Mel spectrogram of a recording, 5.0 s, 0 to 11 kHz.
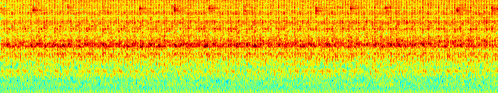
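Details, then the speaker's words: Cummins 6.7 turbo diesel test engine on HythanolPLUS fuel, just dropped to idle at about 736 rpm with no smoke: even, steady diesel idle with a light regular clatter at about two beats a second; runs smooth with no misses. "as you can see there's no smoke coming out of there it just went to idle it is now idling at 600 736 rpm"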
